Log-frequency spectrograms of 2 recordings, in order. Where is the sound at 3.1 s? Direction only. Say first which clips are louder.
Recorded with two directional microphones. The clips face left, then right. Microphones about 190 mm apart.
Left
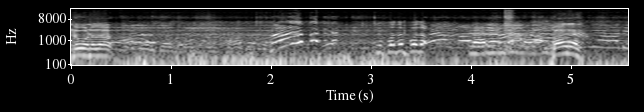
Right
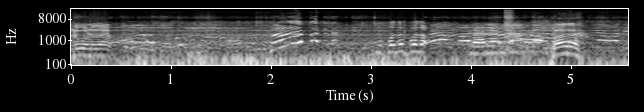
Left 2 dB; 15° left (ahead or behind).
